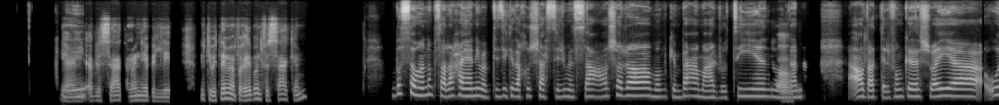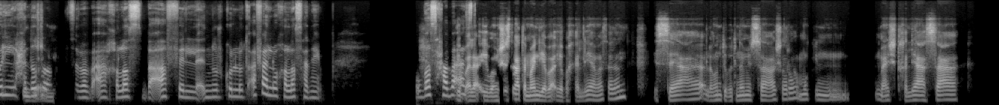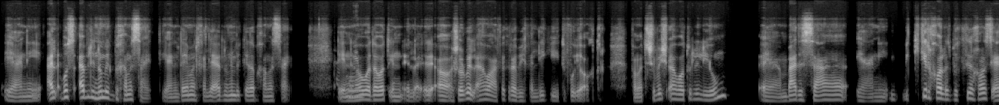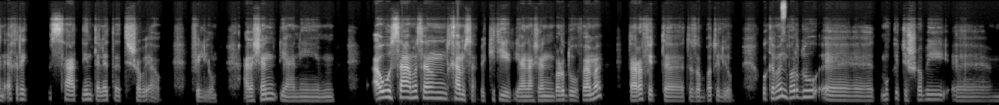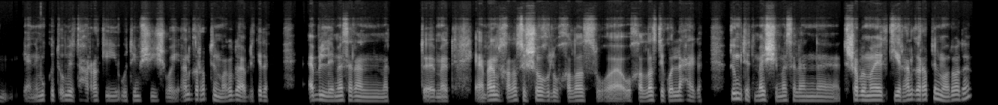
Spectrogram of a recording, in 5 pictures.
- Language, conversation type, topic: Arabic, advice, إزاي القيلولات المتقطعة بتأثر على نومي بالليل؟
- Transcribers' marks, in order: tapping; in English: "الRoutine"; other background noise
